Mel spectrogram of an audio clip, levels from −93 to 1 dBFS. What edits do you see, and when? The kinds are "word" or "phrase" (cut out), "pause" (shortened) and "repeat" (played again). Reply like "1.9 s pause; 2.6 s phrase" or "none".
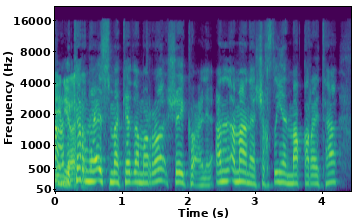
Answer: none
